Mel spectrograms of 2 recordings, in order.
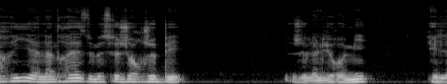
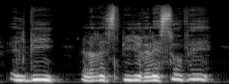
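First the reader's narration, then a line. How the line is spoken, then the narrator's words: Exclaiming. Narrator (French): s'écria-t-il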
